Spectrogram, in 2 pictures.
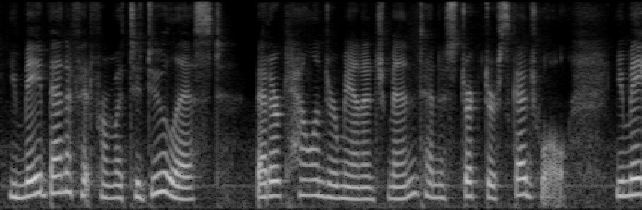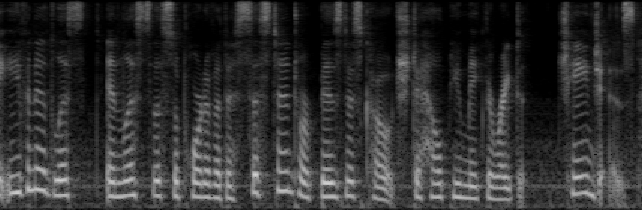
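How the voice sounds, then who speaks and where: A woman hosting a tarot vlog, speaking in a measured, instructive way straight to the listener. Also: medium pitch, warm tone. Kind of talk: reading tarot card meanings aloud, then casual guided talk to viewers.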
